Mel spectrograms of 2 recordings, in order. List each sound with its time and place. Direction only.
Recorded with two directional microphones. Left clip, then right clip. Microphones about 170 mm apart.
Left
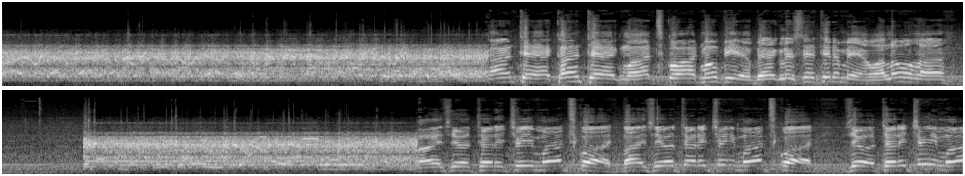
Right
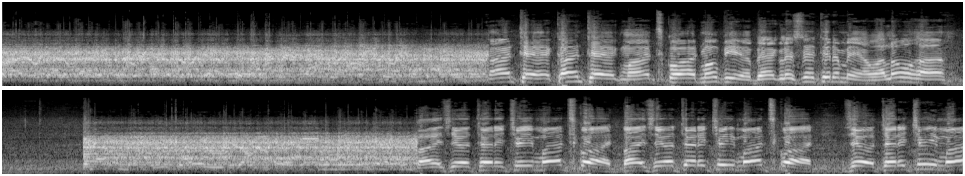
0.0 s neigh: 50° right (ahead or behind)
4.8 s speech: 10° right (ahead or behind)
10.4 s radio: 50° right (ahead or behind); by 16.9 s 30° right (ahead or behind)
17.4 s speech: 30° right (ahead or behind)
